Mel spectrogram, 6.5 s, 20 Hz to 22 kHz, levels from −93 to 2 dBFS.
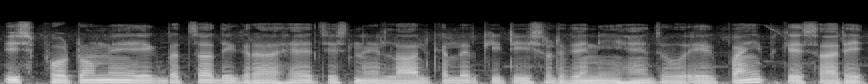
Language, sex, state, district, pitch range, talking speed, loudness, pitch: Hindi, male, Rajasthan, Bikaner, 95-105 Hz, 195 wpm, -17 LUFS, 100 Hz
